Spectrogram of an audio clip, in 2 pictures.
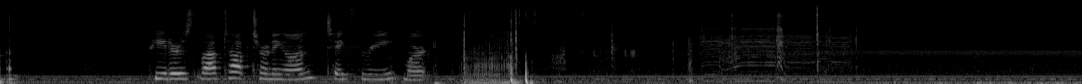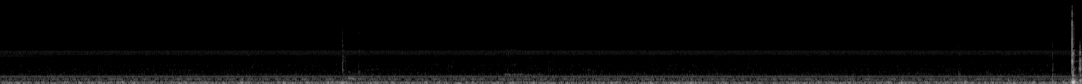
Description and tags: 1peter computer3
Stereo, H4N
Carpeted floor, Medium -sized room. No windows. 5 people in the space.
computer, fan, Laptop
